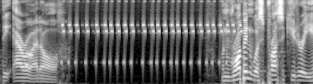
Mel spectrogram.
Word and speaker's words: awl: No, not owl. All.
